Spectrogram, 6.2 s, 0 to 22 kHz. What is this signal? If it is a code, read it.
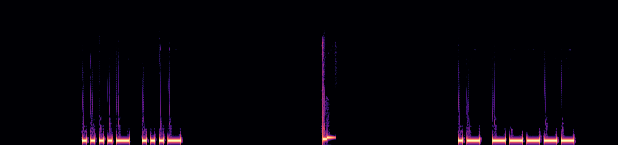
Morse code, heard as a keyed tone, about 28 wpm, 700 Hz. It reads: 4 V A 0
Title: Single-Letter Single-Number 28wpm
